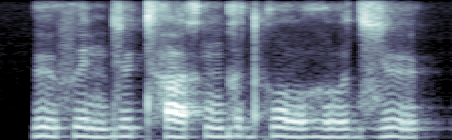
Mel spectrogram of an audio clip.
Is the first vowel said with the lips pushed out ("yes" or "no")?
yes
